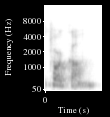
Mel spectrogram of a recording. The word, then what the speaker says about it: Torkom: Torkom is Torkom. Torkom. then the last name, how how does it pronounce?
